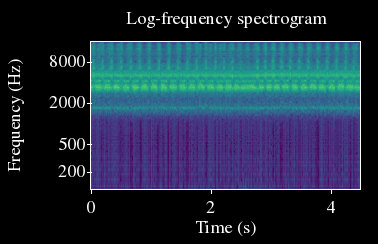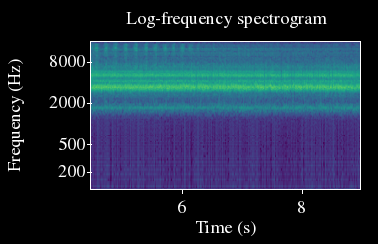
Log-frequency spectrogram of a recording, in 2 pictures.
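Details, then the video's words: Many cicadas, newly hatched in the dry season, singing in a forest in northeastern Thailand; a loud, unbroken, shrill buzzing chorus with fast rhythmic pulsing throughout, no other sounds standing out. "Many cicadas have hatched in the dry season in northeastern Thailand. How loud they are?"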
